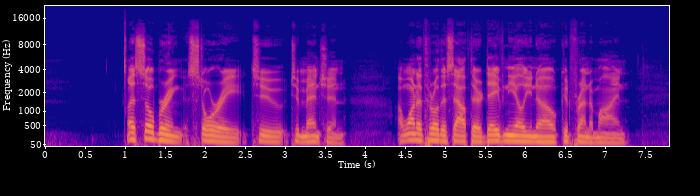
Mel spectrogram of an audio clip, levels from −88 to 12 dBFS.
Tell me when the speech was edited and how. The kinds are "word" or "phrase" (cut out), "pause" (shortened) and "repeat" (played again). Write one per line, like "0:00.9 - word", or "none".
none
